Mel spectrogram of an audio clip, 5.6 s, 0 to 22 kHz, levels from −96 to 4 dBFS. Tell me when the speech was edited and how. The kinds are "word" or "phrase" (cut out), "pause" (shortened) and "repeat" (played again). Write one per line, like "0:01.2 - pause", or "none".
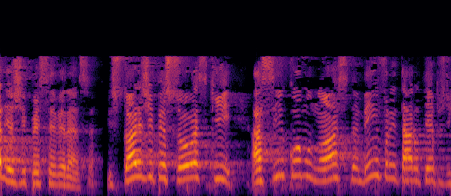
0:01.3 - pause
